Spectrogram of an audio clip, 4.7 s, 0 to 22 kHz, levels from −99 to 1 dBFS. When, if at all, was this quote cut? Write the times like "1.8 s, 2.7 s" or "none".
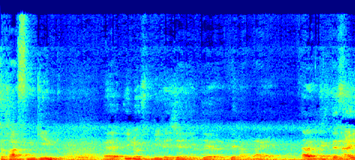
none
